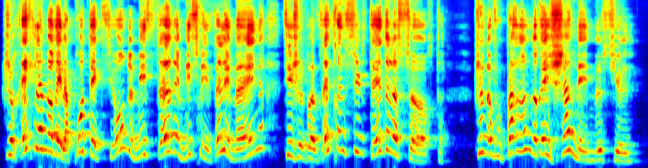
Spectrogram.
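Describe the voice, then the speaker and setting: A fiery, flirtatious widow, as a woman reads her, pitched well above the narration and swinging between coaxing sweetness and sharp indignation. Her voice climbs high and bright in a storybook reading. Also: sing-song, takes it slowly. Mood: indignant. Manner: pleading, then indignant and pouty.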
